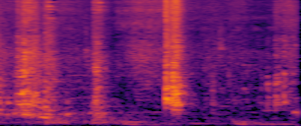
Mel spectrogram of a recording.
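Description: Several short knocks and clatters, the loudest a little past a second in, with a faint voice near the start.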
